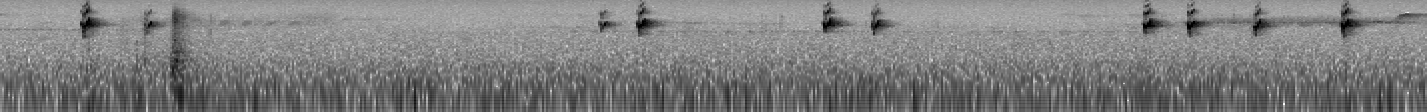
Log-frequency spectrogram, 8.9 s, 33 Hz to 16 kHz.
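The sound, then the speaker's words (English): Sharp, high-pitched calls of two birds numbered 305 (the male) and 306 arrive in scattered short bursts, some doubled or tripled into quick chittering, the chitter from 306, over a steady low background hiss. No one speaks. “305 and 306 here, and these are calls of it's 305 and 306.”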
